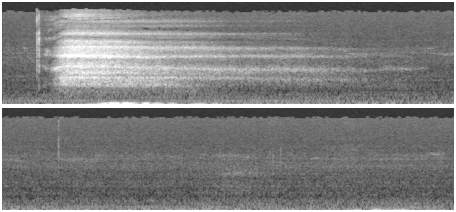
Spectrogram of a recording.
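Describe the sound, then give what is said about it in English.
A long, deep breath drawn in: one strong breathy rush that swells and then trails off into a faint hiss, heard on its own without talk. “Taking another long, deep breath in here.”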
